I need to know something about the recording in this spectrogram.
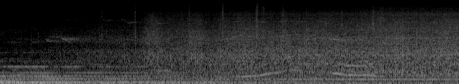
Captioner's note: contemplative music fades; water sloshing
